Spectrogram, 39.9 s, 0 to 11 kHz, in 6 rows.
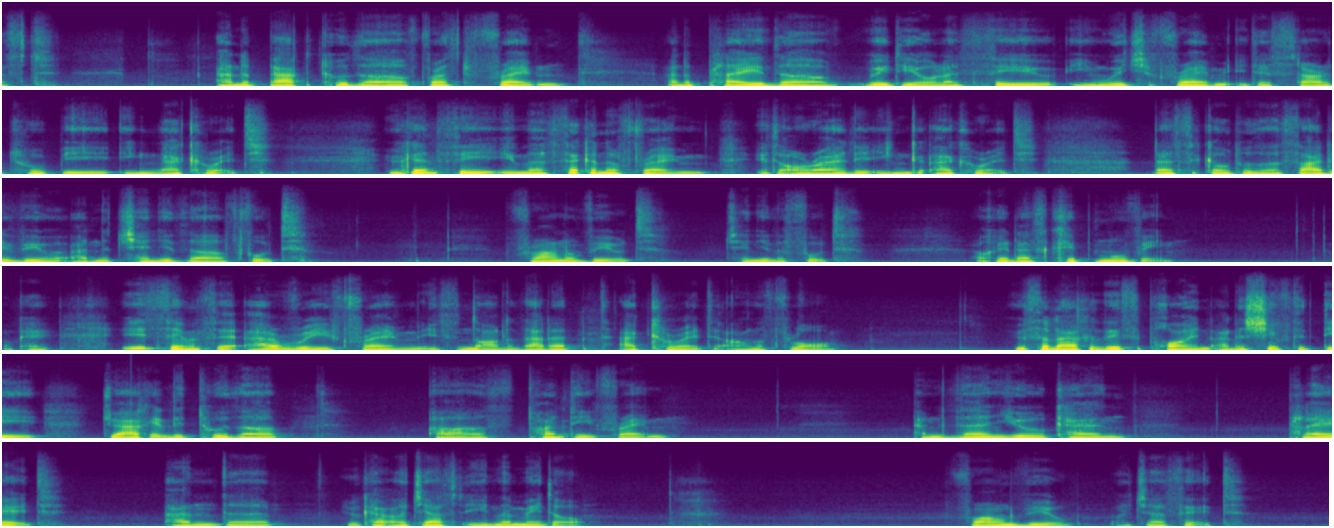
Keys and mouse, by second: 1.6-3.9 drag, 5.4 Left, 7.6 click, 9.9 g, 10.3 click, 10.6 KP_3, 11.1 r, 11.7 click, 11.8 g, 12.6 click, 13.0 r, 13.5 click, 14.1 KP_1, 15.2 r, 16.0 click, 17.6-19.1 drag, 19.1-21.7 right drag, 22.1 right click, 24.7 shift+d, 26.7-29.1 drag, 30.9 KP_3, 31.0 click, 32.1 r, 33.7 g, 34.0 n, 34.2 click, 34.5 r, 35.5 click, 36.1 KP_1, 37.0 r, 39.2 click.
